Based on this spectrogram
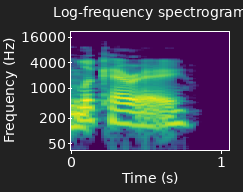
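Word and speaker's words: le Carré: Le Carre.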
